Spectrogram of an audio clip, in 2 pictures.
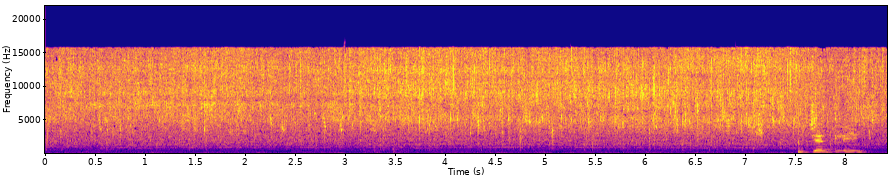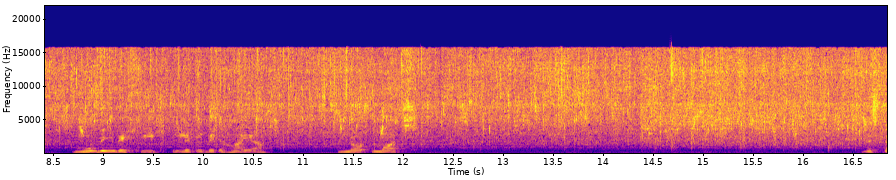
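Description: Meat sizzles and crackles steadily in hot fat.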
